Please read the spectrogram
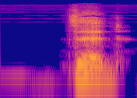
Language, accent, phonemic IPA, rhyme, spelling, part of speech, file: English, Australia, /zɛd/, -ɛd, zed, noun / verb, En-au-zed.ogg
- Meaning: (noun) 1. The name of the Latin script letter Z/z 2. Something Z-shaped 3. Sleep 4. A zombie; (verb) To sleep or nap. (Compare zzz, catch some z's.)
